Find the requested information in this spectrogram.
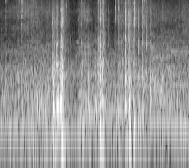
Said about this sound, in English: Okay. A few slashes with scissors.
